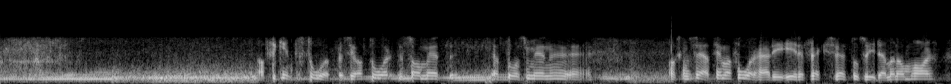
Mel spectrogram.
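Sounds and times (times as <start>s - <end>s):
rally car driving past at speed: 0.0s - 6.8s
speech: 2.8s - 9.4s.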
